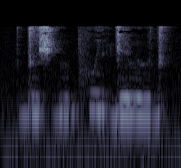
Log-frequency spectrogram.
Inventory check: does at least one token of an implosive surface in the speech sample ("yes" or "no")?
yes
